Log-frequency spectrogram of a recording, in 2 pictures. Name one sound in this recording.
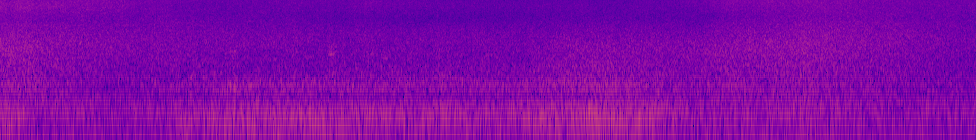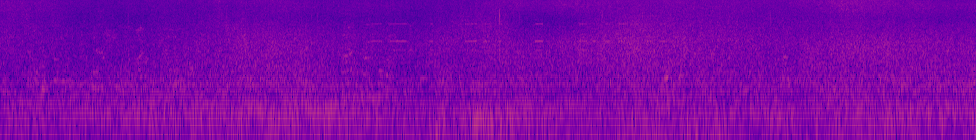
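Water rushes steadily past the hull of a moving ship.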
